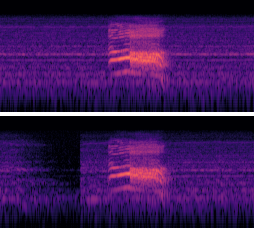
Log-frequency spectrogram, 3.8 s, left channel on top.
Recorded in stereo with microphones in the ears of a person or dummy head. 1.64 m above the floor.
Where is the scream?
10° left (ahead or behind), 1.9 m.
